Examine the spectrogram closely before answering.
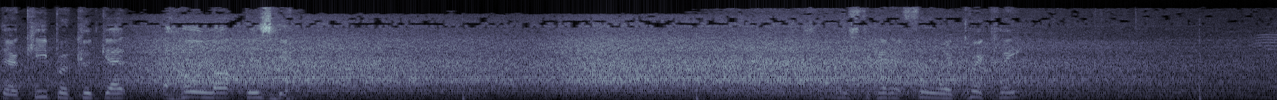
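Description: A large crowd roars and cheers, swelling and then fading.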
